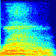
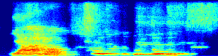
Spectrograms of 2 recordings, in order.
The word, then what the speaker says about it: Llano: Near the city of, we pronounce it Llano, but nobody down in Colombia pronounces it that way. Llano.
